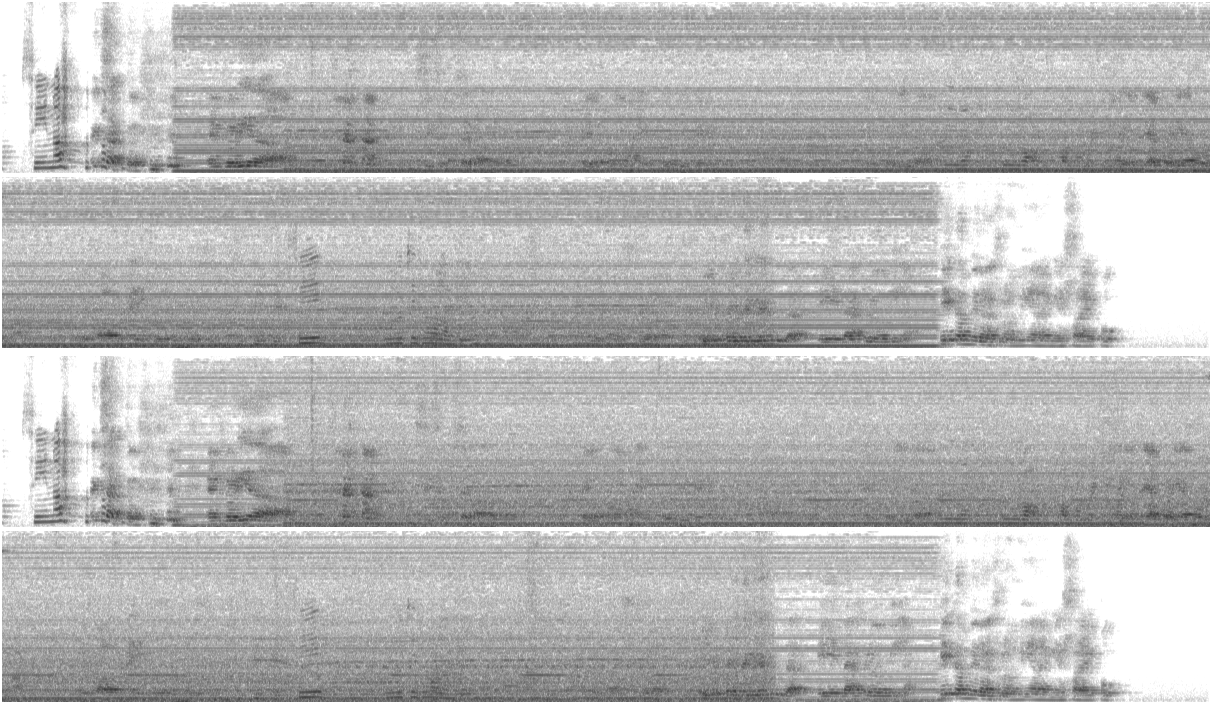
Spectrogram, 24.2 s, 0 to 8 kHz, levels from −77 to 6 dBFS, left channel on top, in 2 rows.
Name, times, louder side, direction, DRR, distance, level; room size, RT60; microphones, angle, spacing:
voice 1, 0.0-0.9 2.6-2.8 9.4-11.0 15.1-15.4 15.9-17.1, left 1 dB, 15° left, 12 dB, 0.9 m, -27 dB
voice 2, 1.0-5.2 5.8-7.9 8.6-9.3 10.7-12.5 12.8-14.9 16.5-17.0 17.9-23.1, equal, 45° right, -4 dB, 7.1 m, -26 dB
sound 1, 1.7-21.5, left 7 dB, 55° left, 3.7 m, -27 dB
sound 2, 2.8-19.8, right 2 dB, 25° right, 1.2 m, -25 dB
15.0 x 8.9 x 2.8 m, 0.36 s
head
